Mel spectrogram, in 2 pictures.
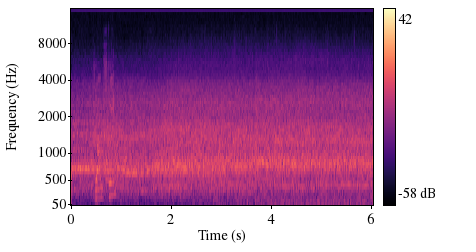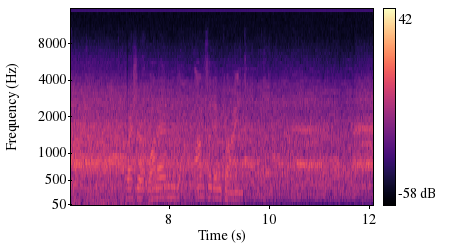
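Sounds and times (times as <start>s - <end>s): football crowd voices: 0.0s - 12.0s.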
